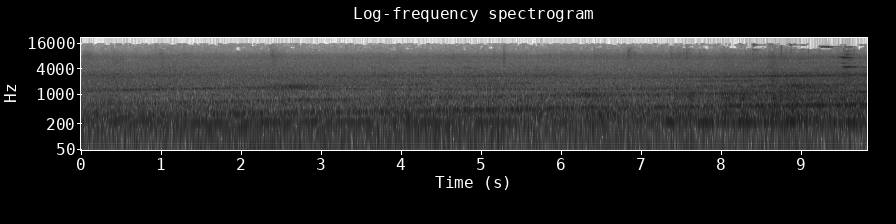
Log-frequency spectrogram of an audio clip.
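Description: A subway train rumbles and hums steadily as it rides along the track.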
